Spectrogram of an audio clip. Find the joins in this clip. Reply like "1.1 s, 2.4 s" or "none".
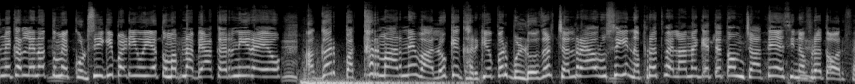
2.9 s

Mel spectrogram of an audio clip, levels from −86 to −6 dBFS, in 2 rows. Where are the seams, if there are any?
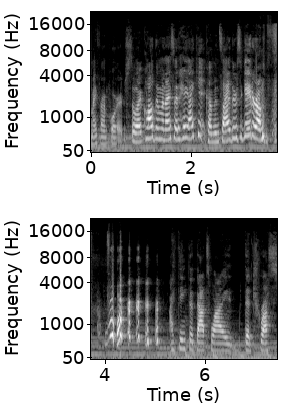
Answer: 5.3 s

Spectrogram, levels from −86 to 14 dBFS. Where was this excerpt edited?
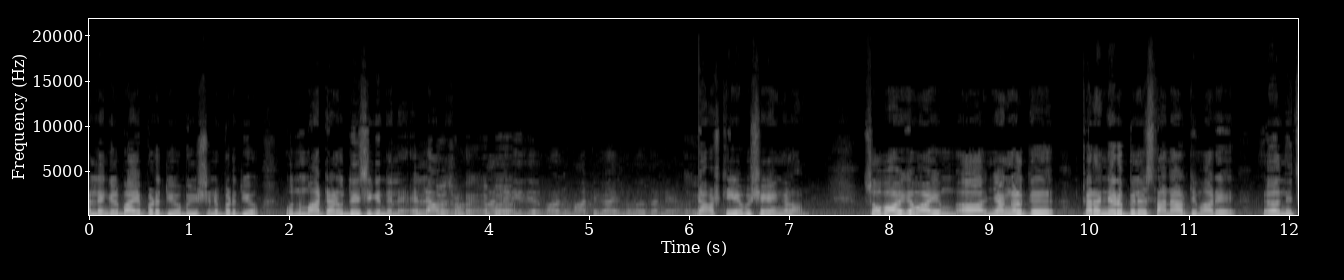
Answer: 6.1 s

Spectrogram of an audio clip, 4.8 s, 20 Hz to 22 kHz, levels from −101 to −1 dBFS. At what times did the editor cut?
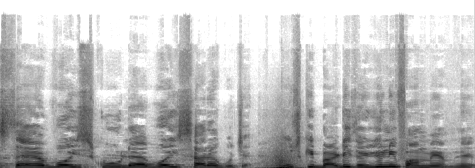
2.8 s

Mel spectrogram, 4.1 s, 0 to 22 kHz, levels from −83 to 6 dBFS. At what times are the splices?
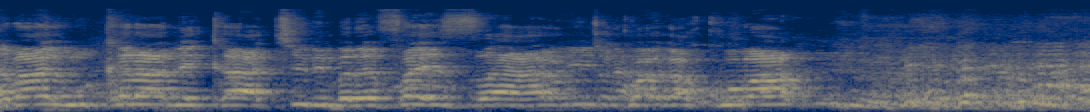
2.2 s

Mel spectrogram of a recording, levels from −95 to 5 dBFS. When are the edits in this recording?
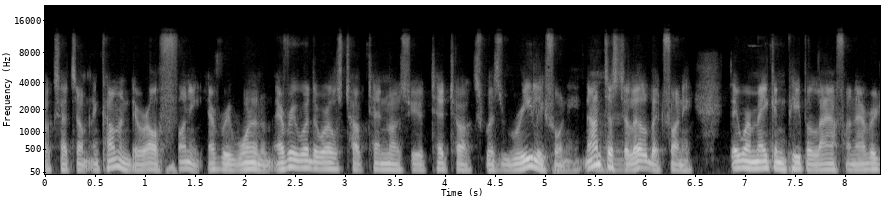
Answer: none

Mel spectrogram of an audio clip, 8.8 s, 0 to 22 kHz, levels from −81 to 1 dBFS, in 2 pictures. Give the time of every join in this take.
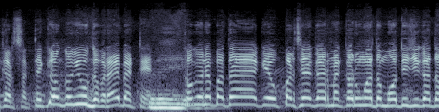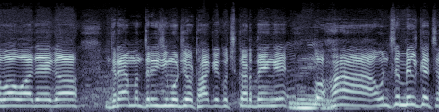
none

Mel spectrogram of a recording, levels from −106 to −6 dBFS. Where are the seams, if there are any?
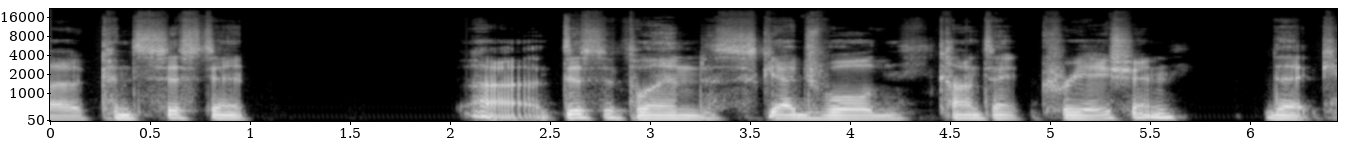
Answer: none

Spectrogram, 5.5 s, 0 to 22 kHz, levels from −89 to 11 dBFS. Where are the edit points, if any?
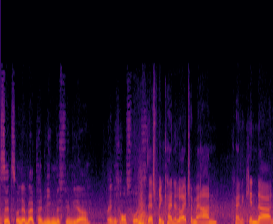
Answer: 2.9 s

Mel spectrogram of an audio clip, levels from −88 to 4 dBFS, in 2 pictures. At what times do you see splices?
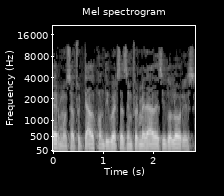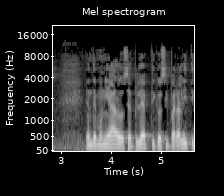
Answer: none

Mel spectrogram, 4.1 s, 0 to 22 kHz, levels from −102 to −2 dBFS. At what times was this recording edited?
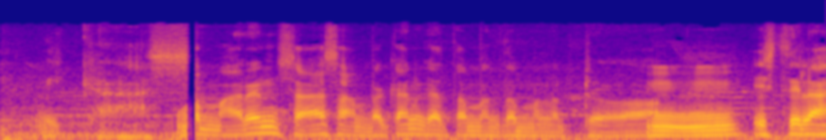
0.9 s

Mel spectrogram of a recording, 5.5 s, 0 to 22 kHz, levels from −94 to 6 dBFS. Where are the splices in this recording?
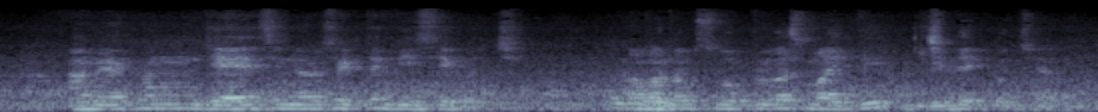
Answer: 3.0 s, 4.5 s

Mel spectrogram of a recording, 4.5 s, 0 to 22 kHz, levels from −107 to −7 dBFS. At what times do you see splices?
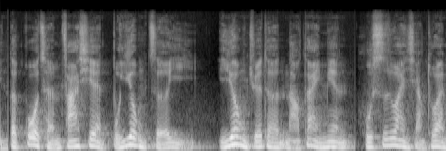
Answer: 1.1 s, 3.5 s

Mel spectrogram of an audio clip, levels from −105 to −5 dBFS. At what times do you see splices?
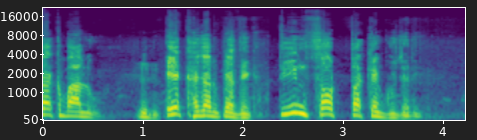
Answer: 2.2 s

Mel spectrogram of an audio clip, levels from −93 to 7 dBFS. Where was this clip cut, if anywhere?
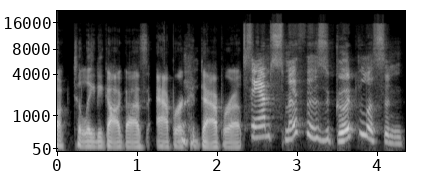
2.3 s

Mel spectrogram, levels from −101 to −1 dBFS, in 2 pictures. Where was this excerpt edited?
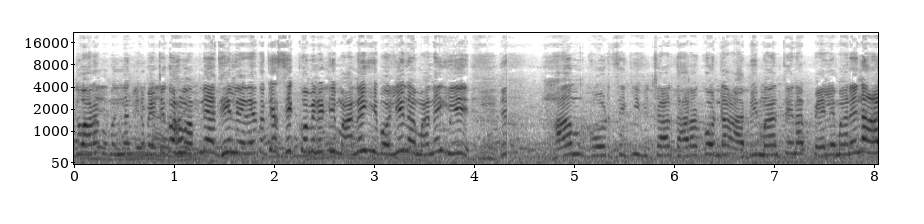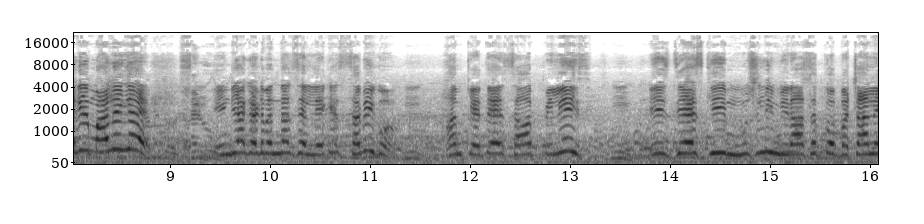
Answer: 4.3 s, 9.1 s

